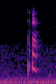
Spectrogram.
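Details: Hiccups: a single short, sharp voiced catch in a quiet room.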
